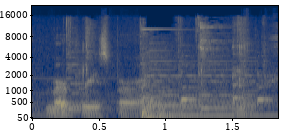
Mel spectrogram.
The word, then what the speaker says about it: Murfreesboro: Murfreesboro. How do you pronounce it?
